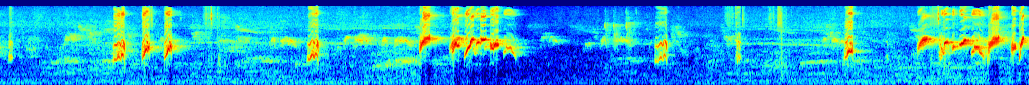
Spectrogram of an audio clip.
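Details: Red-whiskered bulbul in morning training song: short sharp whistled notes spaced irregularly, with several quick runs of bright warbled phrases, the last one fuller and closing the recording.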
